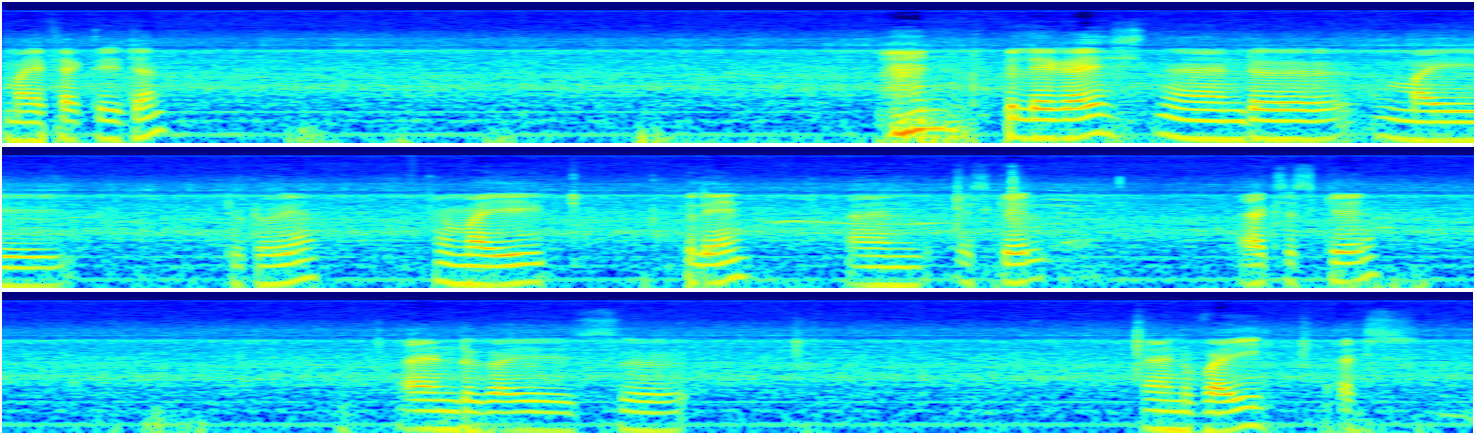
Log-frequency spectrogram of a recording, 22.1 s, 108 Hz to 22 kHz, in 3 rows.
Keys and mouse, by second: 2.2-4.6 drag, 4.6 middle click, 4.9 shift+a, 10.1 KP_7, 12.1 s, 16.0-17.9 drag.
